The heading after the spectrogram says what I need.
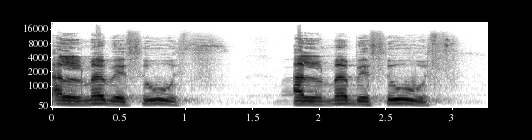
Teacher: Cara membacanya adalah ketika waqaf keluar nafas sedikit. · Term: sifat hamas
